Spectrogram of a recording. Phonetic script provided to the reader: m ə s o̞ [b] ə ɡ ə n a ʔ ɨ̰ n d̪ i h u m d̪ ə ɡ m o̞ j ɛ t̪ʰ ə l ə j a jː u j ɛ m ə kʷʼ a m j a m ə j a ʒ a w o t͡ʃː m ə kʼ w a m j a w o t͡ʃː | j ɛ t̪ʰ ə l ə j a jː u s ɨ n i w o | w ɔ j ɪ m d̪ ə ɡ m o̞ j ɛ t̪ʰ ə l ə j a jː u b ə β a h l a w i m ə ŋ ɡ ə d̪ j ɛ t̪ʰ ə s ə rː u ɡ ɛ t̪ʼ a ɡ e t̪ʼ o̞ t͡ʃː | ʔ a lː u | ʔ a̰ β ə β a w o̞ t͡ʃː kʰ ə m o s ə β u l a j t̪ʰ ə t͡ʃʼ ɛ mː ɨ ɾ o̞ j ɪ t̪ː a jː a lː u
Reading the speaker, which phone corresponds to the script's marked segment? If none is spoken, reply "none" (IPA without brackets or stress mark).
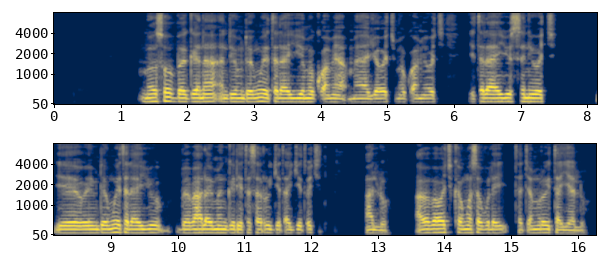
b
